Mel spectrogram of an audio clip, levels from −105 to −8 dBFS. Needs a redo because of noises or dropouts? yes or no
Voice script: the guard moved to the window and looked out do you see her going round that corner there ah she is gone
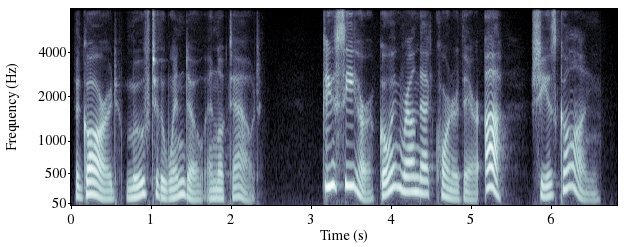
no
